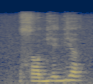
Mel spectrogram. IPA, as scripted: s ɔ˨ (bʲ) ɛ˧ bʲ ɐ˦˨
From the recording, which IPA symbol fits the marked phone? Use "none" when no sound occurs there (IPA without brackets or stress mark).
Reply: bʲ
